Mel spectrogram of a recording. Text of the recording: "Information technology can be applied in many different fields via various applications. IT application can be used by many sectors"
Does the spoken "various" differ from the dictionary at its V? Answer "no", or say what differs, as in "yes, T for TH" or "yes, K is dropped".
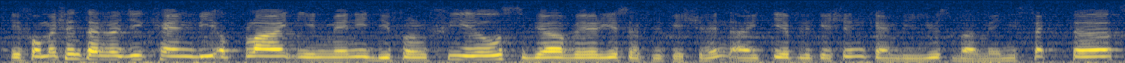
no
